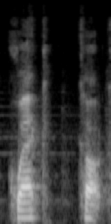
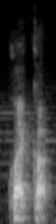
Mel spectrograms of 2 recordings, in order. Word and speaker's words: QacQoc: And that is the QacQoc, and that is how it's pronounced, QacQoc, QacQoc.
